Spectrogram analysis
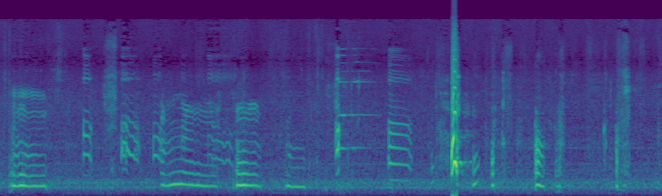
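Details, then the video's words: Punky, a female pet dog who loves her toy chicken, 'talks' to it in a run of short, tonal whining moans that rise and fall, bursts of one to two seconds separated by brief pauses, one sharp click near the middle. "Funny dog talking to her chicken"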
